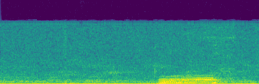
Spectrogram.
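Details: Romeo, an eight-year-old domestic cat, growls at the younger cat Jasper in a house; a low rumbling stretch swells into a brief, tonal, rising wail near the end, over steady background hiss.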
